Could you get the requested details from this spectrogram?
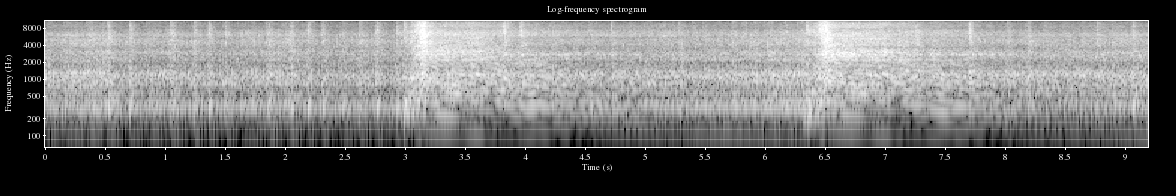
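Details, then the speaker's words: Kawasaki KX250 two-stroke, out of 10+ months' storage on fresh 32:1 premix: crisp idle with two clean throttle blips sweeping up and falling back smoothly. Revs freely and sounds healthy. "that doesn't get your blood flowing yeah I don't know what does"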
